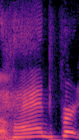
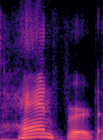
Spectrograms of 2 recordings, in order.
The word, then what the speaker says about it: Hanford: just like I like is it handford you're not like no it's Hanford I'm like oh okay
